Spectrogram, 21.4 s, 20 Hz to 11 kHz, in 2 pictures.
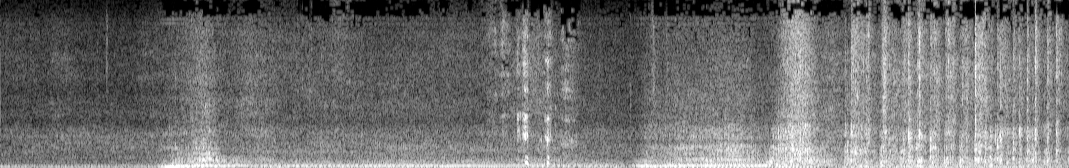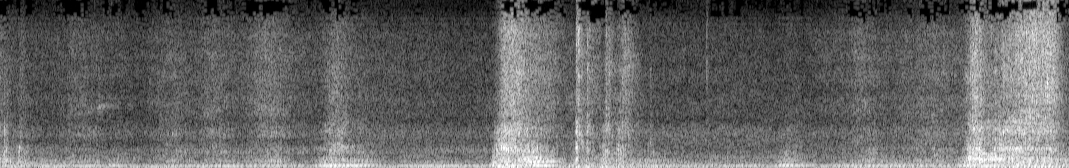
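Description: Burble-tuned Dodge Charger V8 heard from inside the cabin while driving: it revs up sharply about two seconds in, then pulls in several short bursts of throttle between stretches of steady cruising.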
